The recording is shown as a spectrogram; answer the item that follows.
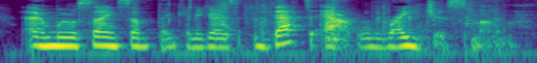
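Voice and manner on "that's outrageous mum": cheeky, sassy put-on voice full of attitude. Retelling what Hunter says to Mum: sassy Hunter impression. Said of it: "such a sassy personality when he says it".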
